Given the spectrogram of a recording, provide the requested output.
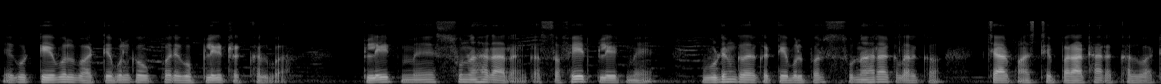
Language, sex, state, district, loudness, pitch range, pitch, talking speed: Bhojpuri, male, Uttar Pradesh, Varanasi, -32 LUFS, 95-110 Hz, 105 Hz, 165 wpm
